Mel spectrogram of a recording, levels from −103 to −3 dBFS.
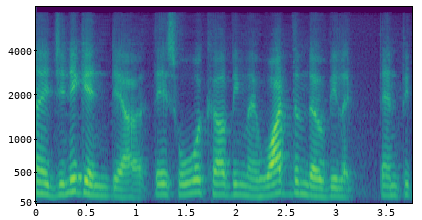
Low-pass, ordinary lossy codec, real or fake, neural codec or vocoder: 7.2 kHz; MP3, 64 kbps; fake; codec, 16 kHz, 0.2 kbps, FocalCodec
